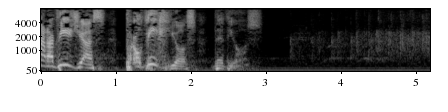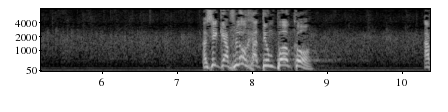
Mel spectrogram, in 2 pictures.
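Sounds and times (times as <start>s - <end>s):
speech: 0.1s - 3.0s, 7.4s - 8.9s
weak audience applause: 3.3s - 10.3s.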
